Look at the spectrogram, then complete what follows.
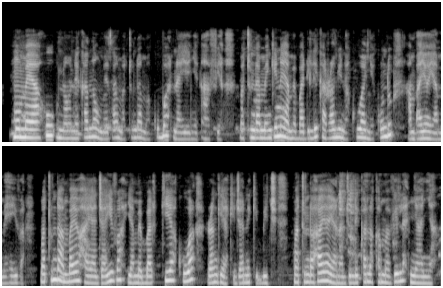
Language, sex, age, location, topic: Swahili, female, 25-35, Nairobi, agriculture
